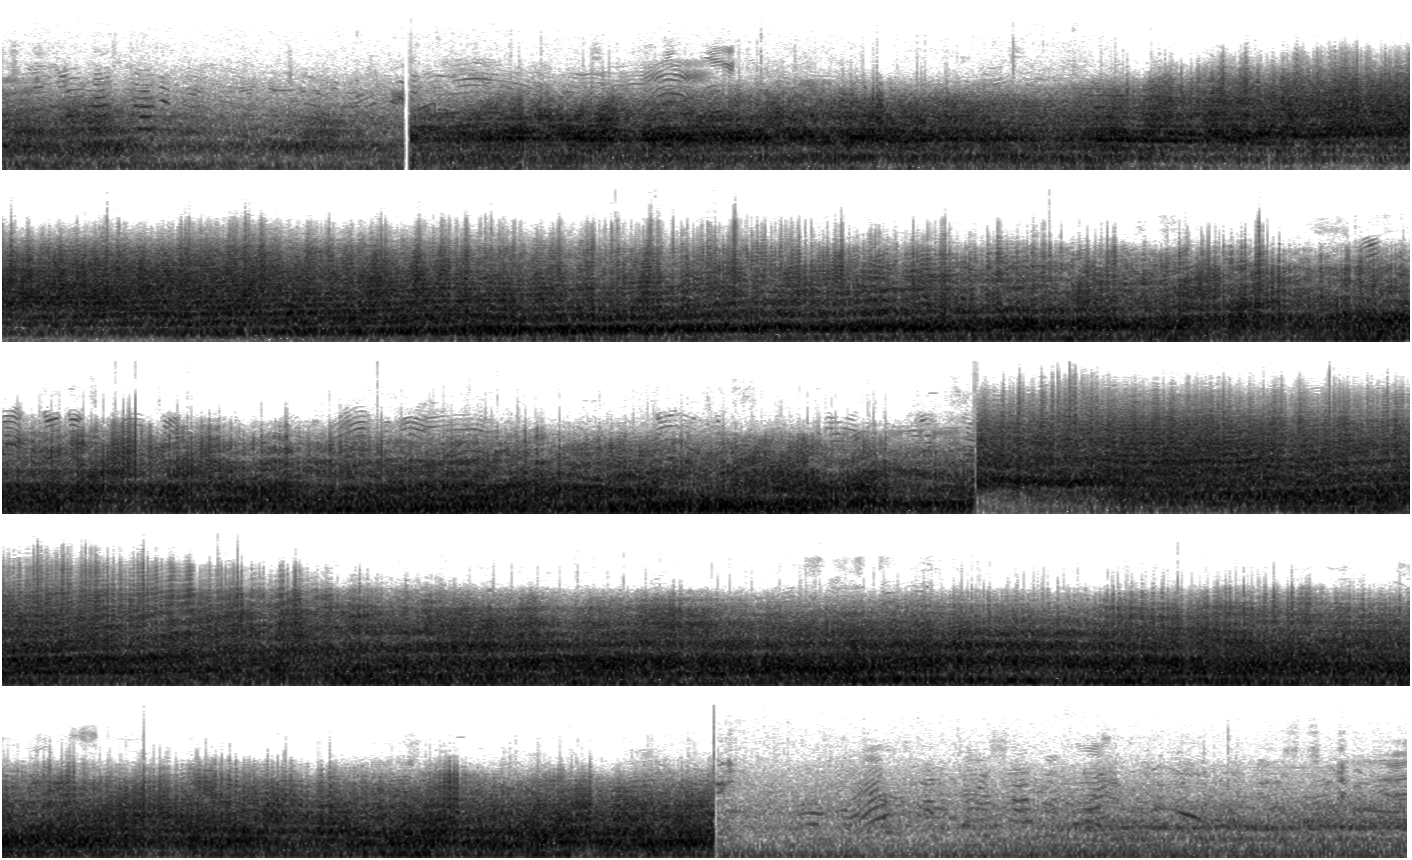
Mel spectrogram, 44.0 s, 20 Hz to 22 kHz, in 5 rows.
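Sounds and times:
aircraft engine overhead: 0.0s - 43.9s.

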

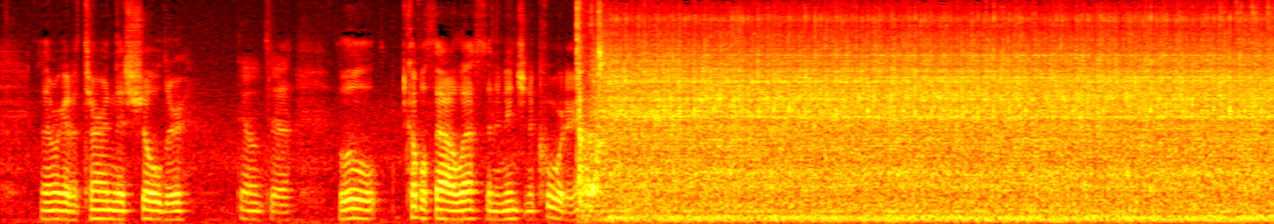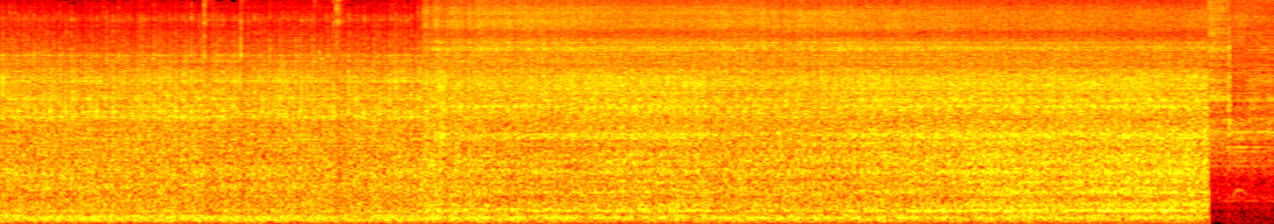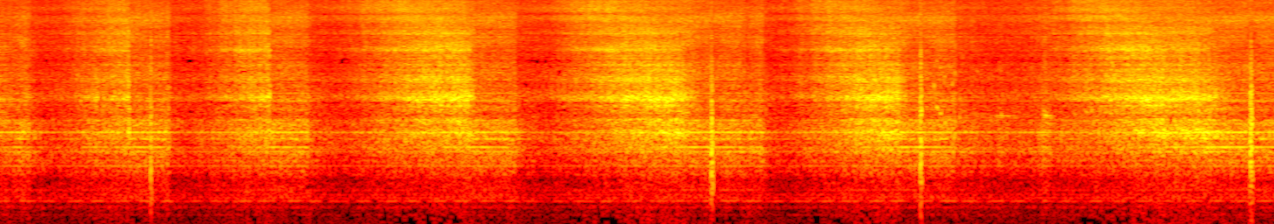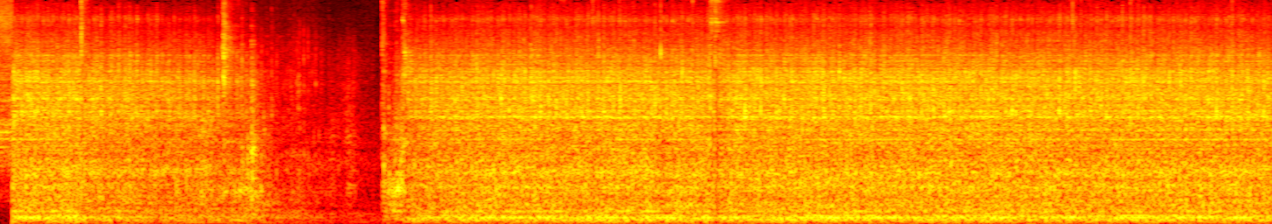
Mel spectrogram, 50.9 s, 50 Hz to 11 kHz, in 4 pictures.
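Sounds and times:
metal lathe cutting: 5.8s - 40.5s, 42.1s - 50.9s.

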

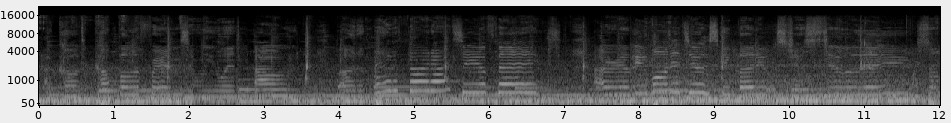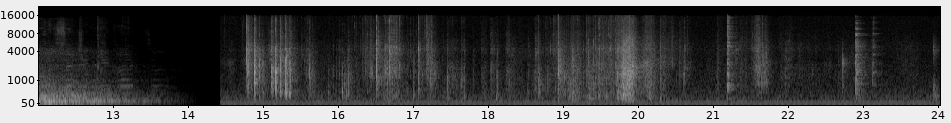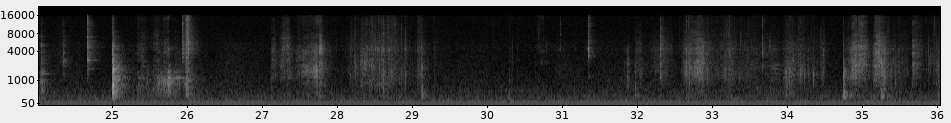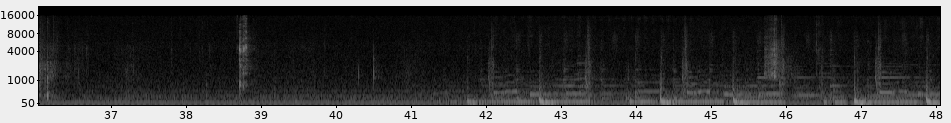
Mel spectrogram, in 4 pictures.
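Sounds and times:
plastic wrap crinkling and tearing: 14.4s - 22.8s, 27.2s - 29.4s, 31.9s - 36.7s.

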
